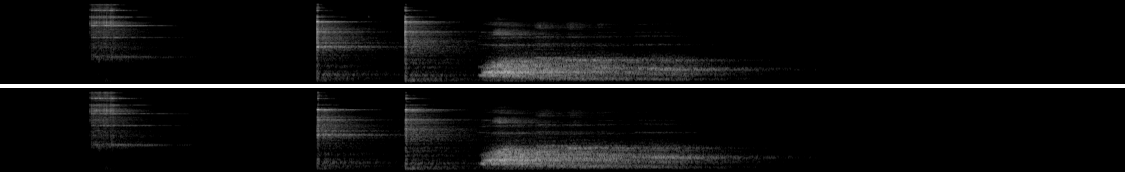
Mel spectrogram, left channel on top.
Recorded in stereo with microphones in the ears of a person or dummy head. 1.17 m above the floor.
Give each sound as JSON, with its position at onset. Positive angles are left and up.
{"t": 0.9, "sound": "a doorbell", "side_deg": 0, "distance_m": 0.5}
{"t": 3.2, "sound": "hammering", "side_deg": 65, "distance_m": 1.4}
{"t": 4.8, "sound": "laughter", "side_deg": 45, "distance_m": 2.5}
